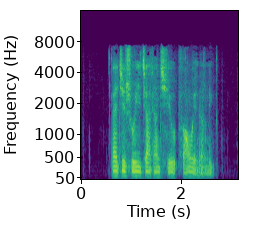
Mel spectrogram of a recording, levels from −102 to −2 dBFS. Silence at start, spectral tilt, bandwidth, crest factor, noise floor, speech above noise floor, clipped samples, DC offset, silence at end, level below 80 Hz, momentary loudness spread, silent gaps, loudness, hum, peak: 0.65 s; -3.5 dB/octave; 7.6 kHz; 18 dB; -71 dBFS; 51 dB; under 0.1%; under 0.1%; 0.5 s; -56 dBFS; 10 LU; none; -20 LUFS; none; -4 dBFS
